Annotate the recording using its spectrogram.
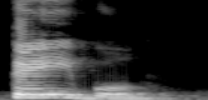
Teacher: if table were in Arabic word we will pronounce the T more purely without that puff it would sound something like this table just a clear t · Just a clear T with no extra breath.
